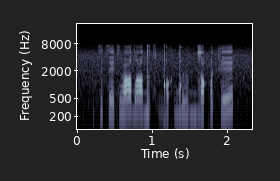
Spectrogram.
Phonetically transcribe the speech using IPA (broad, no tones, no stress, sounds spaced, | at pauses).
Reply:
t͡s i t͡s eː t ɦ ɵː dˤ ʉː d ə t͡s ɡ͡ǃ ɔ x ɡ͡ǃ ʉː b d͡z ʉ qʷ ʌ t͡ʃ e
